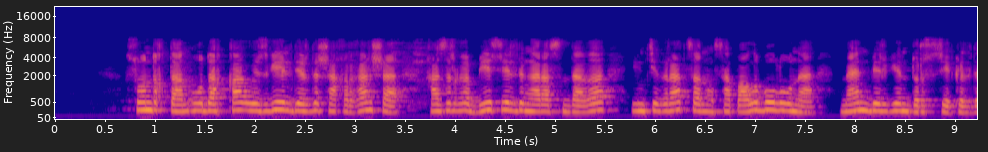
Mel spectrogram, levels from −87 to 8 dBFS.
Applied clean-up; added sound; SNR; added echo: none; none; none; none.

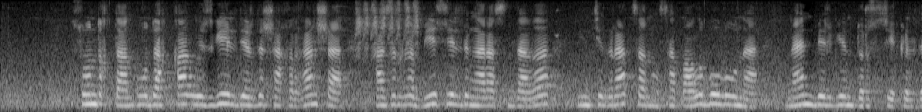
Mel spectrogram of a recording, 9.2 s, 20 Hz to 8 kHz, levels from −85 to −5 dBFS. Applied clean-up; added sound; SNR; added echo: none; Bird; 11 dB; none.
